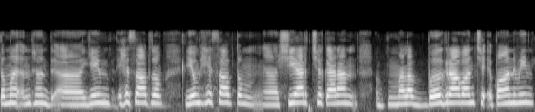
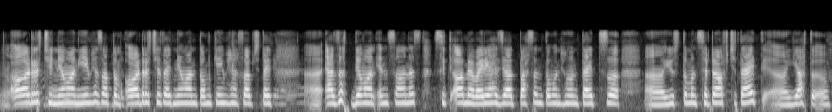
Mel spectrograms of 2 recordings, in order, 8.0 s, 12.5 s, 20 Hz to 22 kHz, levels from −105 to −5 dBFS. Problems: continuous background conversations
